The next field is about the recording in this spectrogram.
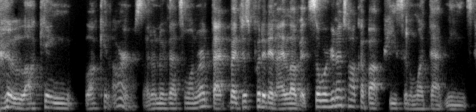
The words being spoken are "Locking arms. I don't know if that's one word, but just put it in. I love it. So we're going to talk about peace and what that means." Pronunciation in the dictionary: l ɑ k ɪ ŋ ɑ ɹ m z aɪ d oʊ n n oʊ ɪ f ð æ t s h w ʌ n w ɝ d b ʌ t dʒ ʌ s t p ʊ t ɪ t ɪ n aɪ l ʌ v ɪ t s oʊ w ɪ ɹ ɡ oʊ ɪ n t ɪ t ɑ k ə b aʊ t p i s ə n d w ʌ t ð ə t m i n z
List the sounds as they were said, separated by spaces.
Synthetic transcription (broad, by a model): l ɑ k ɪ ŋ ɑ ɹ m z aɪ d oʊ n n oʊ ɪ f ð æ t s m w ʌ n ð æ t b ʌ t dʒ ʌ s p ʊ t ɪ t ɪ n aɪ l ʌ v ɪ t s oʊ w ɪ ɹ ɡ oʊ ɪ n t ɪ t ɑ k ə b aʊ t p i s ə n w ʌ t ð ə t m i n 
